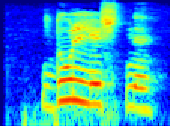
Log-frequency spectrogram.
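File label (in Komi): "дулльӧсьтны", Komi, female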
